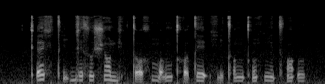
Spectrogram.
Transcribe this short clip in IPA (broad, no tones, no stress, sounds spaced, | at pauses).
kʼ ɛ x tʼ ḭ ɡ ɪ s u ʃ ɔ̃ bʲ ɔ̰ ʔ t ɔ̰ x m ɔ̰ ŋ kʰ ɔ̰ t e ʔ x ḭ tʼ ɔ ŋ kʼ ũ x ŋ ĩ t͡sʼ ɔ̃ ʔ u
